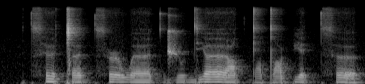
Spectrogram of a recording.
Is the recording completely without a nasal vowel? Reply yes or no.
yes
